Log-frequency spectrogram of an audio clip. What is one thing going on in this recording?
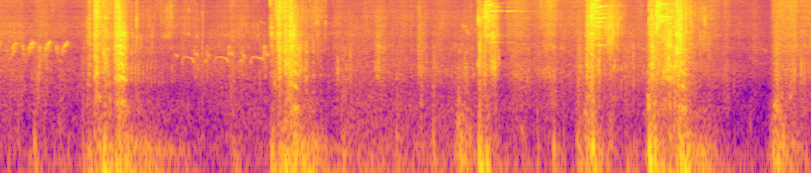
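A spear strikes a creature with heavy thuds.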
